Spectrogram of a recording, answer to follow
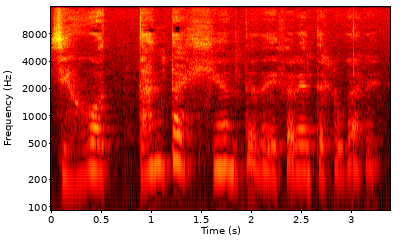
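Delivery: slow, breathless whisper. Real, not acted. Remembering the crowd at her father's funeral, whispered slowly. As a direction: let it fall to a hushed whisper, slowly.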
